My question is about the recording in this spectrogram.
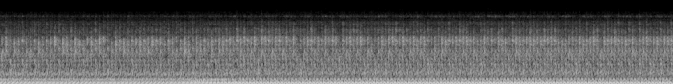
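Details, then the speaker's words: Bobcat CT2025 compact tractor diesel, first cold start after six months of freezing, snowy outdoor storage under tarp with anti-gel and battery tender: steady, fast, even clatter, no misses or knocks; healthy idle. "not bad we heard it six months or certainly freezing weather snowed on it a few times started right up no issues at all"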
